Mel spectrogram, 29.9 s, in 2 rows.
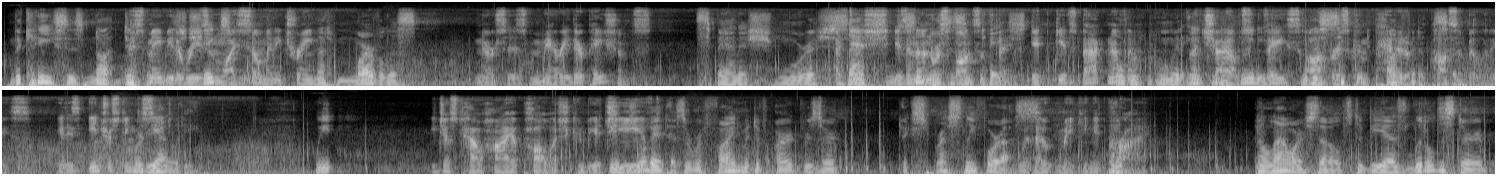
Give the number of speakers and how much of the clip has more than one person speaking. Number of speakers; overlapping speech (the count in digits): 2, about 36%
